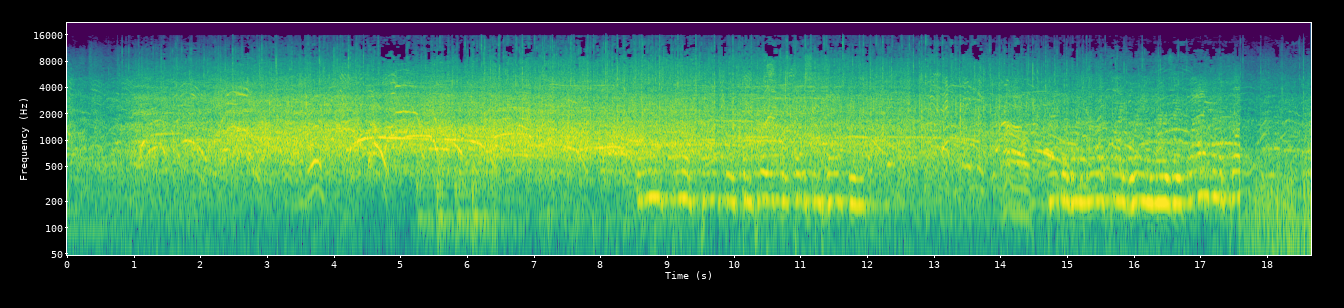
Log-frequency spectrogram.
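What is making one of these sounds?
A large crowd cheers loudly outdoors.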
